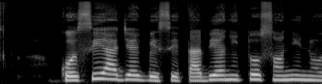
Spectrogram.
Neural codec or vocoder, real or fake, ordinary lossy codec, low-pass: autoencoder, 48 kHz, 32 numbers a frame, DAC-VAE, trained on Japanese speech; fake; none; none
